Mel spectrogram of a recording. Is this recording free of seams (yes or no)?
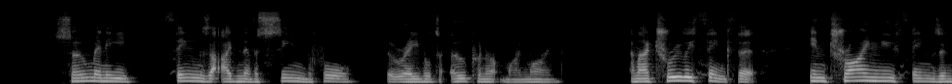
yes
